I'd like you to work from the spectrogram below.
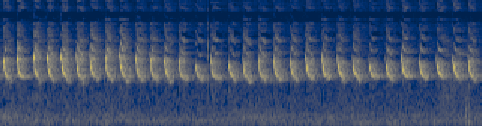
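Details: Female cockatiel, for training pet cockatiels: an unbroken, even chatter of harsh, falling chirps, around five per second, sustained for the whole stretch without pause.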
